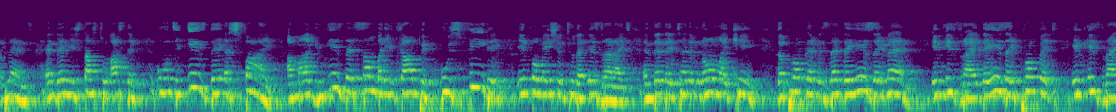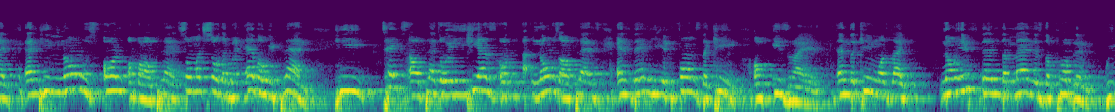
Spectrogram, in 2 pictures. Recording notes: This Sermon was recorded live at Montclair SDA.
